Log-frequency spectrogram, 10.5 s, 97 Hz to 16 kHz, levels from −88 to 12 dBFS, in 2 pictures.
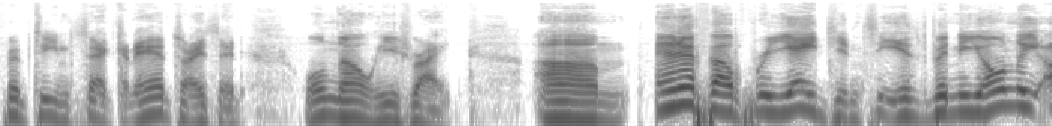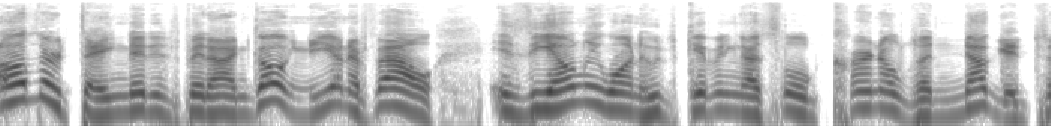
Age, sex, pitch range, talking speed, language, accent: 50-69, male, 130-165 Hz, 205 wpm, English, American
